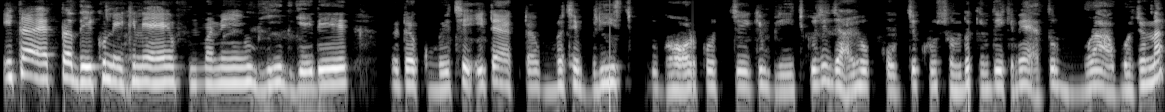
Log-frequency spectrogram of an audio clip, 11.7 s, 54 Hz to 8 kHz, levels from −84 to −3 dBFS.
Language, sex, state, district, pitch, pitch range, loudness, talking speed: Bengali, female, West Bengal, Kolkata, 180 Hz, 160-195 Hz, -18 LUFS, 160 wpm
